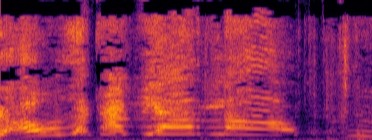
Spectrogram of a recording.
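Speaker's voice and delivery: high, slow thrilled yell; excited shout. Real, not acted. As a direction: cheer it out. Going to cash the win.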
